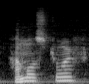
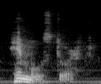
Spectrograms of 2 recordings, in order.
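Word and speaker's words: Himmelsdorf: guys that right now excuse my pronounciation it was himl dorf yeah that's right himl dorf it's a it's pretty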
